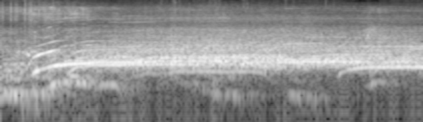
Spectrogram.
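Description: Concert audience screaming and cheering, many high voices in long cries that glide up and are held.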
